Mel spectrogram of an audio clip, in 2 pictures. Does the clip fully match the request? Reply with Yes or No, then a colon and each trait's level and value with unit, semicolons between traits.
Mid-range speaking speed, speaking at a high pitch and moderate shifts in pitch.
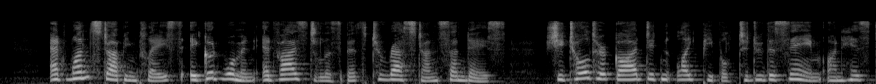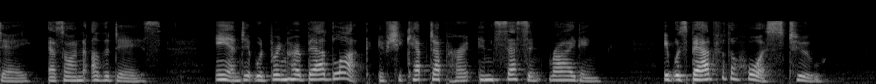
Yes: average, 180 wpm; high, 210 Hz; average, 4.2 semitones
